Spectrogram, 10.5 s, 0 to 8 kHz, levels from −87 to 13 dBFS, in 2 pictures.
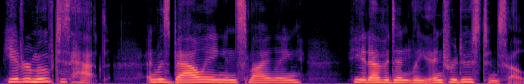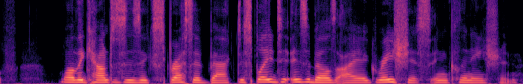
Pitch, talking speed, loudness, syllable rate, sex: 210 Hz, 155 wpm, -18 LUFS, 5.5 syllables/s, female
